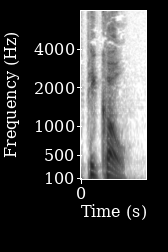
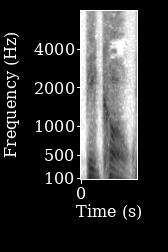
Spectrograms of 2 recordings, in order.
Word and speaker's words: Picault: Picault. – Yeah. – Okay. – That's a cool name. – P-I-C-A-U-L-T. So like a Renault car. – Yes. – I remember it was spelled Renault. – Fafa Picault.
